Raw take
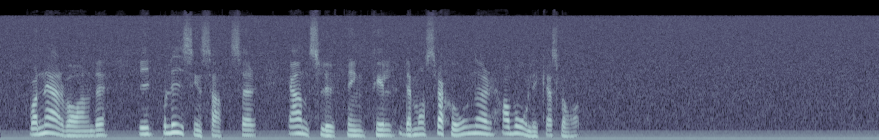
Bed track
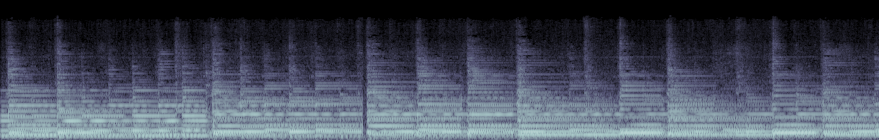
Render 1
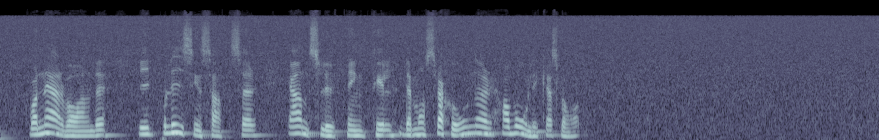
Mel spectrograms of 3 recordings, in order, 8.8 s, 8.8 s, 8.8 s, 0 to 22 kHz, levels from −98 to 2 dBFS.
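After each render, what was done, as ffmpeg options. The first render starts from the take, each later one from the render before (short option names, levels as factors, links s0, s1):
-af "bandreject=f=50:t=h:w=4,bandreject=f=100:t=h:w=4,bandreject=f=150:t=h:w=4,bandreject=f=200:t=h:w=4,bandreject=f=250:t=h:w=4"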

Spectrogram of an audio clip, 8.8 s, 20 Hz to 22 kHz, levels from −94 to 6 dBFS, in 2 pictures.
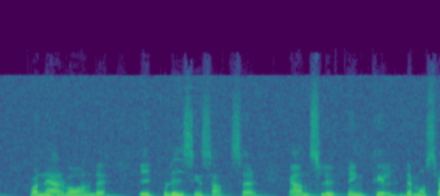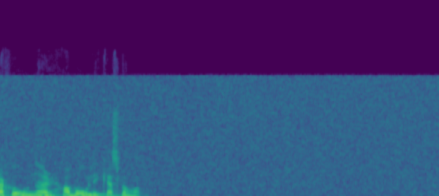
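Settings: -af "afftdn=nr=8:nf=-41"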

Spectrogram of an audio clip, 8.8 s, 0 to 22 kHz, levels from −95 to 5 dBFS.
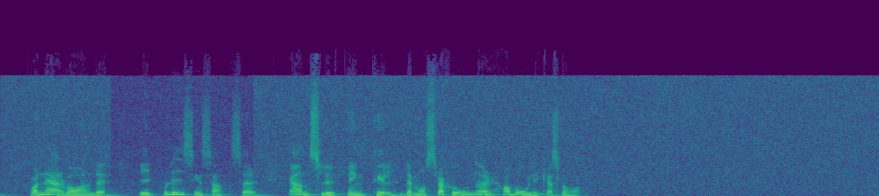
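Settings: -filter_complex "[0:a]asettb=1/sr,asplit=3[s0][s1][s2];[s0]atrim=end=1.104[s3];[s1]atrim=start=1.1:end=2.53,asetpts=PTS-STARTPTS,afade=t=in:d=0.004:c=qsin,afade=t=out:st=1.426:d=0.004:c=qsin,highshelf=f=2400:g=-9[s4];[s2]atrim=start=2.526[s5];[s3][s4]acrossfade=d=0.004:c1=hsin:c2=qsin[s6];[s6][s5]acrossfade=d=0.004:c1=qsin:c2=hsin"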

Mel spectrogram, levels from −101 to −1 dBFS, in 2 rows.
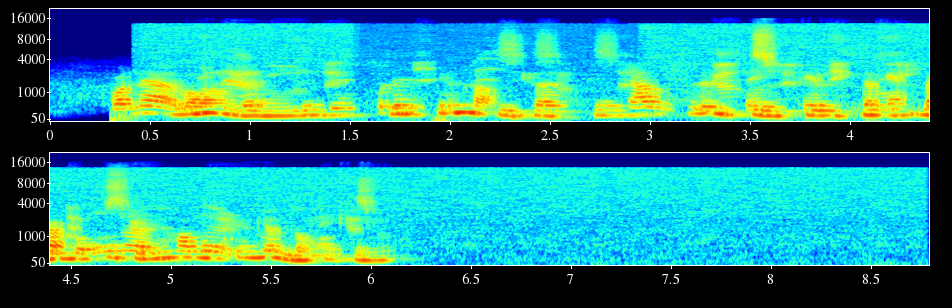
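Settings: -filter_complex "[0:a]asplit=2[s0][s1];[s1]adelay=32,volume=0.631[s2];[s0][s2]amix=inputs=2:normalize=0,acrossover=split=350|1700[s3][s4][s5];[s3]adelay=300[s6];[s5]adelay=410[s7];[s6][s4][s7]amix=inputs=3:normalize=0"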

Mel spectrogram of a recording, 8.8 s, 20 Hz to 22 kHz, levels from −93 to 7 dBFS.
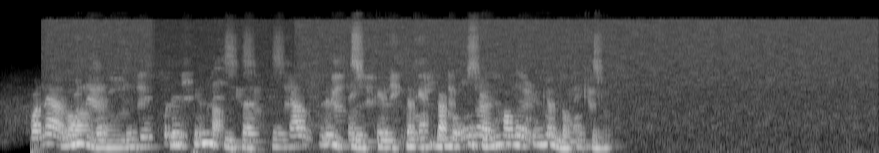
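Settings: -af "volume=1.26"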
